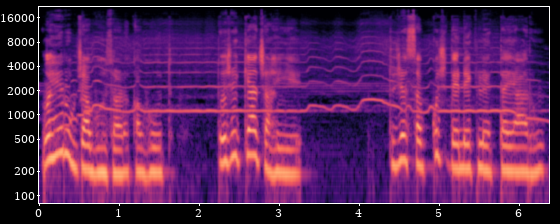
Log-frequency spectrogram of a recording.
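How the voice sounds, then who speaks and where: Woman doing sneaky cowardly village boss guy, cartoon villain, slow talker, music behind. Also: mid-range voice, lively intonation, lightly acted. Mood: terrified pleading.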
